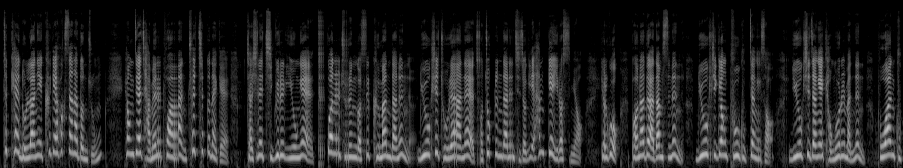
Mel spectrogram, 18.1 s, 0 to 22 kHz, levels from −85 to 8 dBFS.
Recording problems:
choppy; occasionally; 3% of the speech affected

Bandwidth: 17.5 kHz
